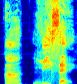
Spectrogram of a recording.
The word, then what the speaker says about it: un lycée: Remember, Y is considered an I. It's pronounced like an I. The E with the accent aigu over it is always pronounced A. Therefore, we get un lycée.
